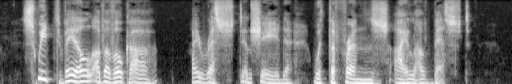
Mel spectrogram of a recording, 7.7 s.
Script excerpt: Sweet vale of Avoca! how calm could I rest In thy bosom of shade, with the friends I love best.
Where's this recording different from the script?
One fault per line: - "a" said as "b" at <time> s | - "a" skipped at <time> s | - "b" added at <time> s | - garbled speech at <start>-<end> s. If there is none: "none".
- "how calm could" skipped at 2.4 s
- "thy bosom of" skipped at 3.8 s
